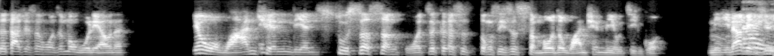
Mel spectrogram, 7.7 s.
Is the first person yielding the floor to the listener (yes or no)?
yes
